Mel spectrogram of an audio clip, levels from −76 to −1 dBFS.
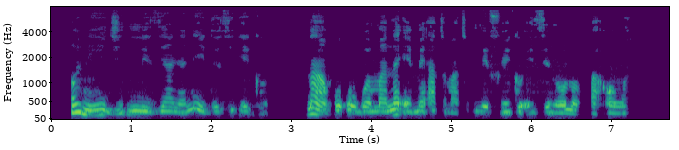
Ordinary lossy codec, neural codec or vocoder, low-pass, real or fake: none; none; 7.2 kHz; real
